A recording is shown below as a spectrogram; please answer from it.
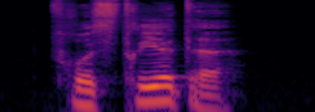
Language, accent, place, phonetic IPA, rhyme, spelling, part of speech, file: German, Germany, Berlin, [fʁʊsˈtʁiːɐ̯tə], -iːɐ̯tə, frustrierte, adjective / verb, De-frustrierte.ogg
- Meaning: inflection of frustrieren: 1. first/third-person singular preterite 2. first/third-person singular subjunctive II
